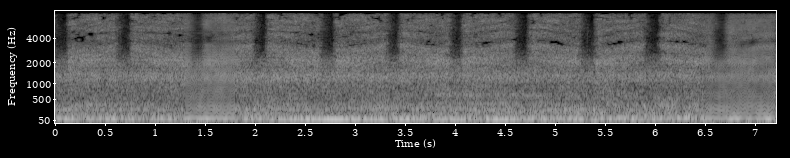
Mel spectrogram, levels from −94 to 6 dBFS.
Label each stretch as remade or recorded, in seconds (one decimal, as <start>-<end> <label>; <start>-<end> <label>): 0.0-1.3 recorded; 1.3-1.8 remade; 1.8-6.5 recorded; 6.5-7.2 remade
